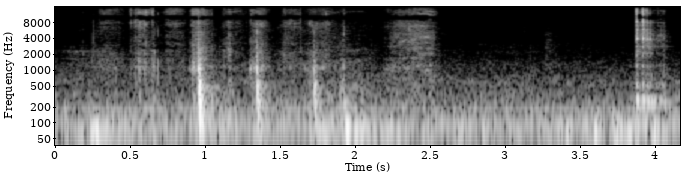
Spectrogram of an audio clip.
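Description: Large kitchen knife sawing through a toasted bun and thick stuffed burger patty on a board, in a few separate scraping strokes, with a sharp click near the end.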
